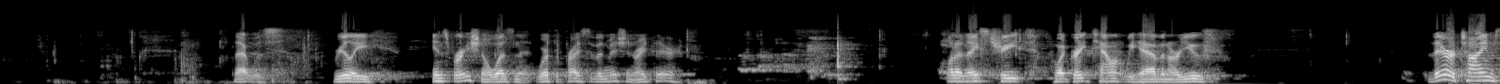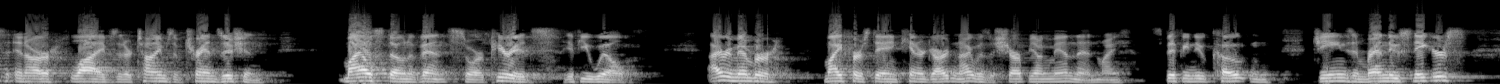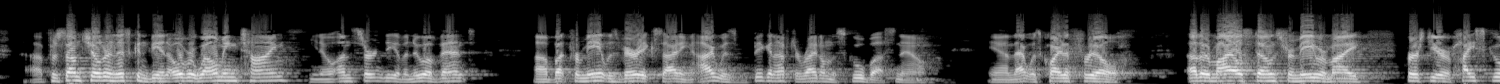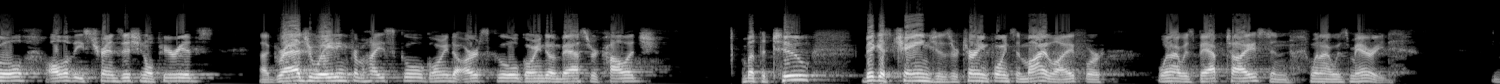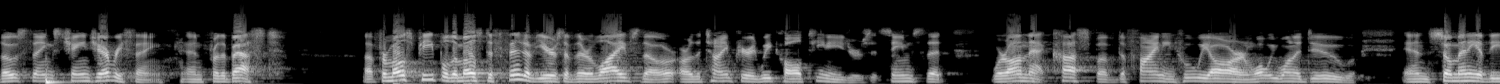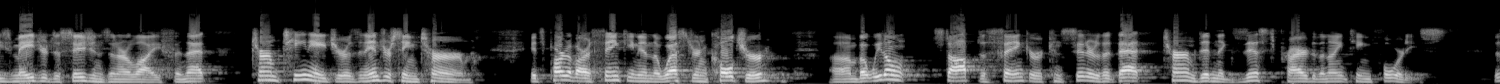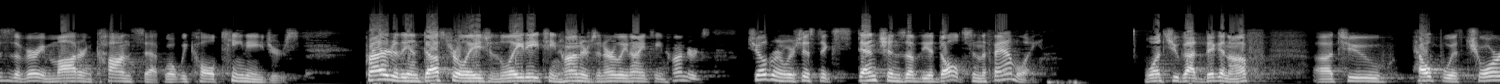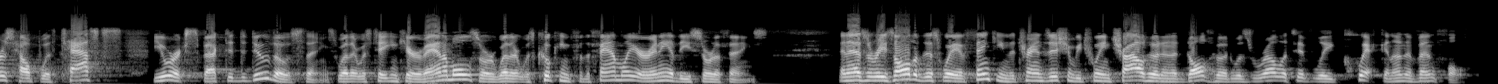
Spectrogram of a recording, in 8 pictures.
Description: UCG Sermon Notes There are times in our lives that are times of transition – milestone events or periods.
